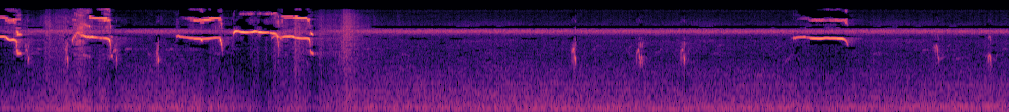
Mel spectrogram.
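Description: Thin, high-pitched whistled bird calls, each sliding down and then holding, several in quick succession over the first three seconds and again about eight seconds in, with short faint chips between them. A steady high whine runs under them from about three and a half seconds in.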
